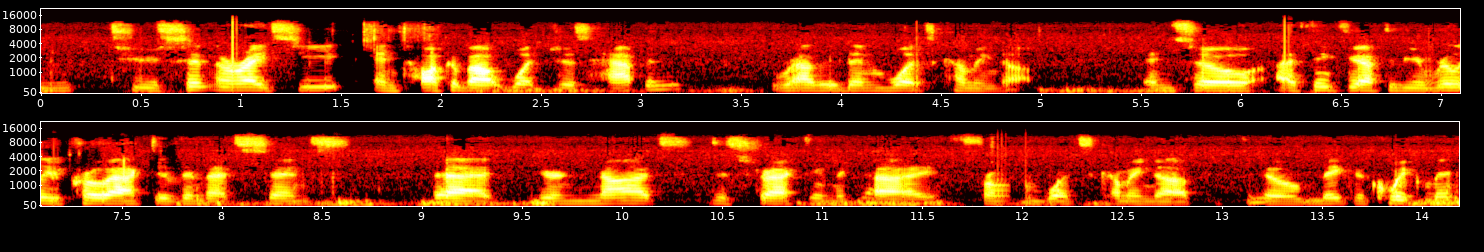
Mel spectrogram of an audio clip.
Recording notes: The Audio Quality in this episode is lack luster. Our recording app was not cooperating.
